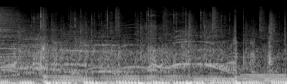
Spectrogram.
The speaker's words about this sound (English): He's not going to move. You're going to have to cheer better for him to come.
